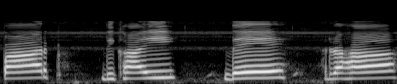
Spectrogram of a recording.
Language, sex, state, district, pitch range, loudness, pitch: Hindi, female, Haryana, Rohtak, 275-310 Hz, -11 LUFS, 290 Hz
